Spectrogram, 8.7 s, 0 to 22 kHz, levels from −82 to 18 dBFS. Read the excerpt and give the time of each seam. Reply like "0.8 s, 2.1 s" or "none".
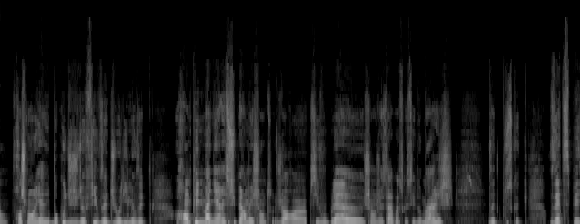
4.6 s, 7.3 s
